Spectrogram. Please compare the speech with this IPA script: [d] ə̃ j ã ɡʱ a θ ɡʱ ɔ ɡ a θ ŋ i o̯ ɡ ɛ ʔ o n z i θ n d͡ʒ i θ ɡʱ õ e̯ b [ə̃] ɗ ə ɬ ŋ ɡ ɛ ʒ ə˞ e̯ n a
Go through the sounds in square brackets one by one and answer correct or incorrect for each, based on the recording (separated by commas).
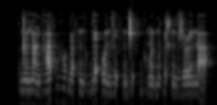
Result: correct, correct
